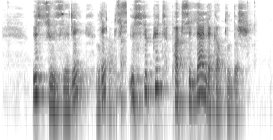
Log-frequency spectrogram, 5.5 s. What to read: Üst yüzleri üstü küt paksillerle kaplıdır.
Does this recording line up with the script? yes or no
no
